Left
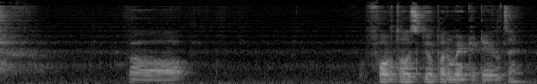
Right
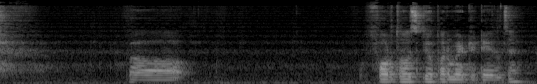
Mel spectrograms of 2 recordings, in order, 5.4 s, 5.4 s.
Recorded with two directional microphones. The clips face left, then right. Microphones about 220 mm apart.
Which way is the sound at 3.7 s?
5° right (ahead or behind).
